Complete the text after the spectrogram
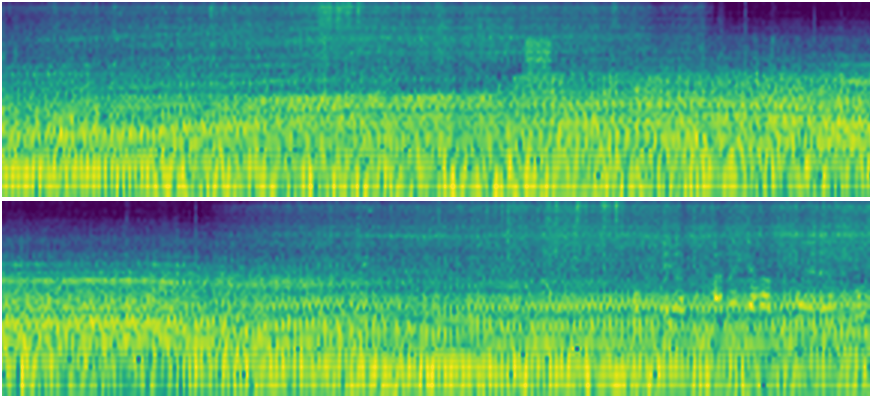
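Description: A small buggy engine buzzes loudly and steadily up close.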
